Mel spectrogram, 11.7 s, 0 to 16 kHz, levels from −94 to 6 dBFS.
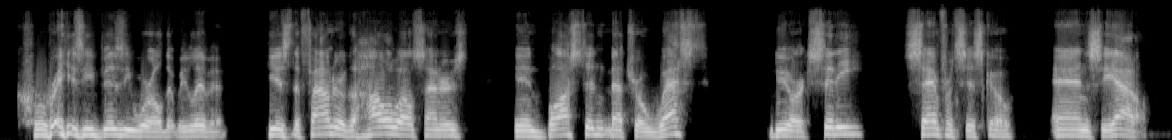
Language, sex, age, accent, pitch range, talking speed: English, male, 60-79, American, 130-165 Hz, 135 wpm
